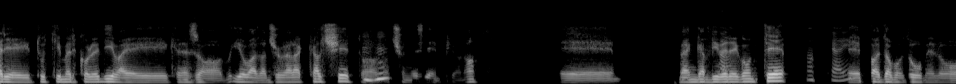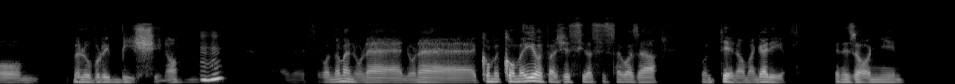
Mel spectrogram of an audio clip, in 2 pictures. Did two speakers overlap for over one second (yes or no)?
no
